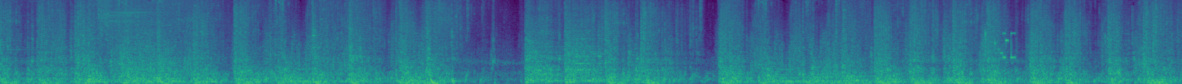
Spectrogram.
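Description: A blade strikes and smashes metal objects repeatedly.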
